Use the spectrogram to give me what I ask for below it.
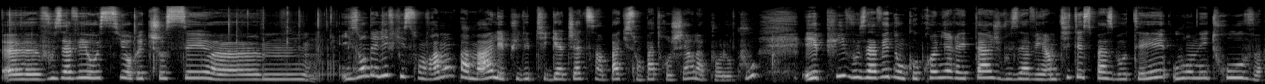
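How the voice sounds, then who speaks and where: A woman's voice: high-pitched, moderate pace, a bit bright, a little hiss or hum. A woman vlogger talking casually through a beauty haul, hesitating often with fillers and restarts. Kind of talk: casual product haul review.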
